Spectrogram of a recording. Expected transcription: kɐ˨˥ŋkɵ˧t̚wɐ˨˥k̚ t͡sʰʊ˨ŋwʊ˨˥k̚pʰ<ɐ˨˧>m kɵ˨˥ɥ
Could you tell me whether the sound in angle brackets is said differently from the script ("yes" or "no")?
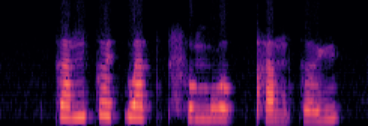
yes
